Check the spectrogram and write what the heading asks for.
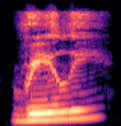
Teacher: really? With a rising tone. It's another way to show surprise.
